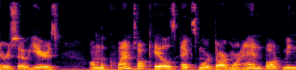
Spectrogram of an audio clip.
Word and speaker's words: Quantock: so years on the Quantock Hills, Exmoor, Dartmoor and Bodmin Moor. it's like Crantock Hills? Quan. I thought you just had a problem with your speak. No, yes, it's not Crantock, it's Quantock.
